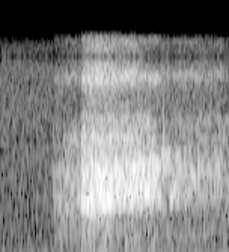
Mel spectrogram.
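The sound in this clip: A group of people draws in a deep breath together: one breathy intake that swells sharply, then slowly fades over about a second, with no voices.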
